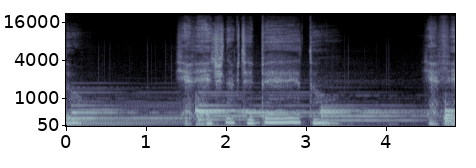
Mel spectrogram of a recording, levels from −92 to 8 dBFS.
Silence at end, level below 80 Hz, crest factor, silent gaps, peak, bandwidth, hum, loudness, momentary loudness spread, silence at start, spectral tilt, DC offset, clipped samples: 0 s; -52 dBFS; 16 dB; none; -8 dBFS; over 20 kHz; none; -24 LUFS; 17 LU; 0 s; -5 dB/octave; under 0.1%; under 0.1%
